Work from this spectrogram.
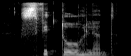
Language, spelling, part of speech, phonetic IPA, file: Ukrainian, світогляд, noun, [sʲʋʲiˈtɔɦlʲɐd], Uk-світогляд.ogg
- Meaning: worldview (totality of one's beliefs about reality; general philosophy or view of life)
